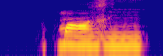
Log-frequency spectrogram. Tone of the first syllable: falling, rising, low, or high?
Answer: high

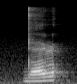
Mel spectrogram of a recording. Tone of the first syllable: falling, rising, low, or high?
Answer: rising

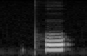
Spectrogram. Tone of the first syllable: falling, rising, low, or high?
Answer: high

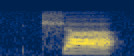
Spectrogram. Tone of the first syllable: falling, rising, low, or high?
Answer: low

